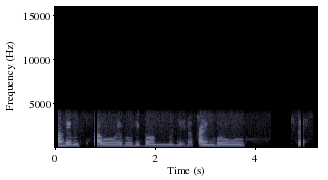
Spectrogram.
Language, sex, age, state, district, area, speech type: Assamese, female, 30-45, Assam, Sivasagar, rural, conversation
